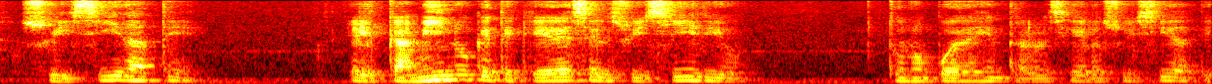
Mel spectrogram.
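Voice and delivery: whisper-close temptation to despair; Satan's voice. Retold or imitated. Preacher voicing Satan urging Judas to suicide, soft and insidious. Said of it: "¿qué le dijo?".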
